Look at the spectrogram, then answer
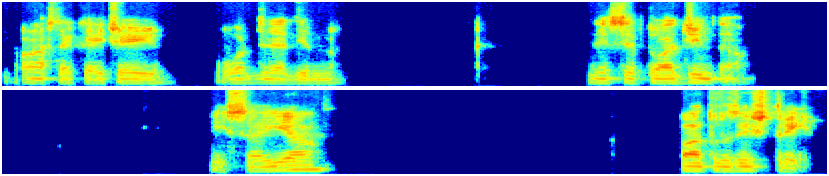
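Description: In this dry recording, a man with a low, slightly rough voice teaches biblical Greek online. His lecture moves step by step, and he checks in often with those listening.

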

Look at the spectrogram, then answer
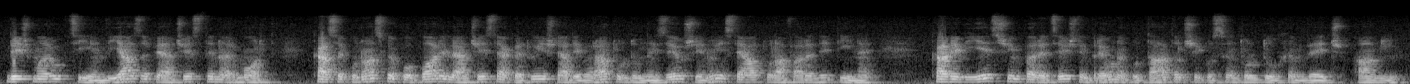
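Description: A man voicing an aged male apostle who prays in slow, devout intoning, recorded in an echoey room away from the mic. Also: on the low side, distant mic, lightly acted.

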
